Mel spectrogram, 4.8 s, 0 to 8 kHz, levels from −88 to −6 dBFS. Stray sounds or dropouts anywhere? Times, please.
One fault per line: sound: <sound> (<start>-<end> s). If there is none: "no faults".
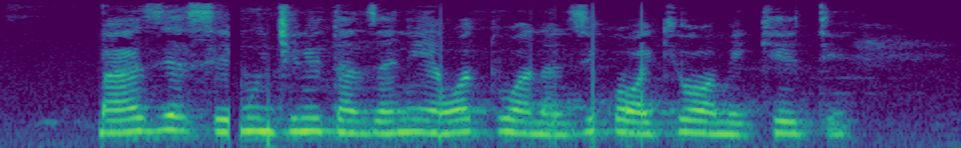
sound: dropout (1.1-1.2 s)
